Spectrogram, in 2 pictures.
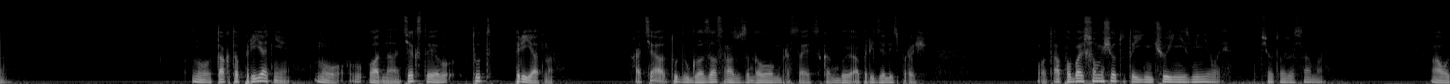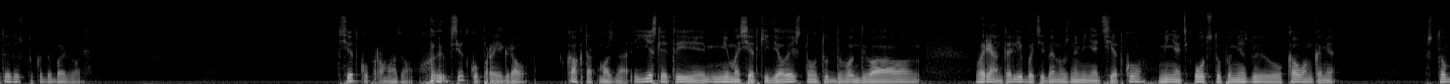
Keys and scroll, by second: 2.1 space, 9.8 space, 13.7 space, 16.4 shift+o, 16.8 shift+g.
